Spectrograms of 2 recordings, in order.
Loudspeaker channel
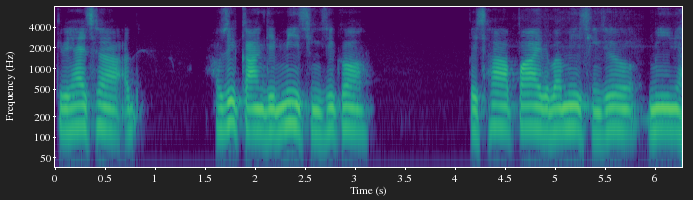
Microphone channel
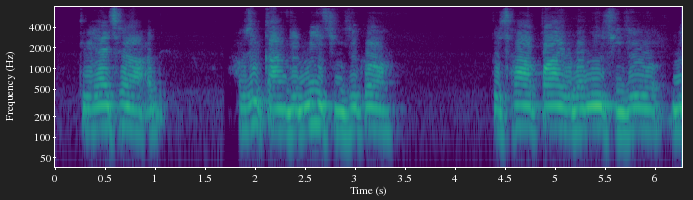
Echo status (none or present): present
